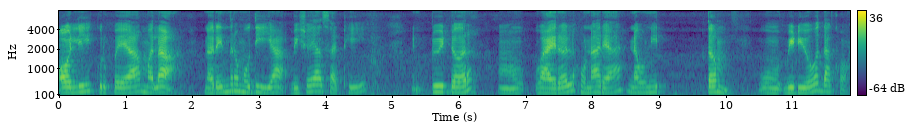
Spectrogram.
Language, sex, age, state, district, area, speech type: Marathi, female, 30-45, Maharashtra, Amravati, urban, read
